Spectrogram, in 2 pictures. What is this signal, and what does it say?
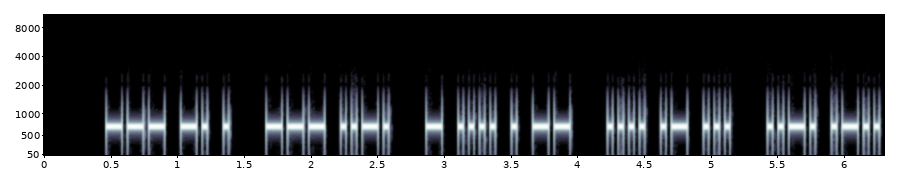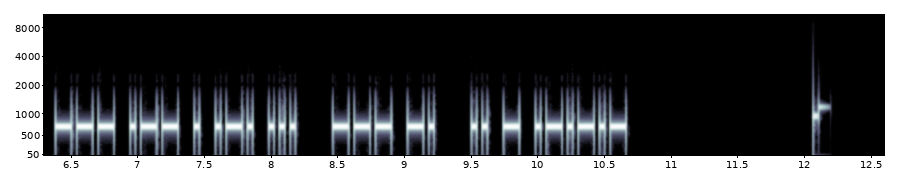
Morse code, heard as a keyed tone, about 30 wpm, 700 Hz. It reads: ONE OF THEM HAS FLOWERS ON IT.
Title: Additional Easy Phrases 30wpm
